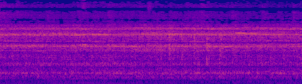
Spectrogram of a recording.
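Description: Freight cars rolling past on the rails: a steady rolling rumble and clatter of wheels on track, with faint high steady tones over it.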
